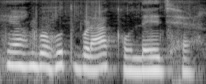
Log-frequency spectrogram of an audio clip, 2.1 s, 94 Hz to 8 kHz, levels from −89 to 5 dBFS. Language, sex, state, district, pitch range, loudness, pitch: Hindi, female, Jharkhand, Palamu, 190-240 Hz, -13 LUFS, 220 Hz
